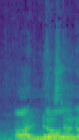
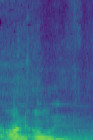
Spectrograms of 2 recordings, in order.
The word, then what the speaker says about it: Unown: Unknown no, or unown? – It is unown, yeah. – Yeah, it's unown. I always call him unknown. – That's how they pronounce it in the show, too, is unknown. But it's spelled unown.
